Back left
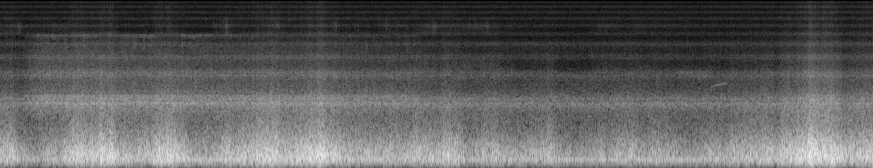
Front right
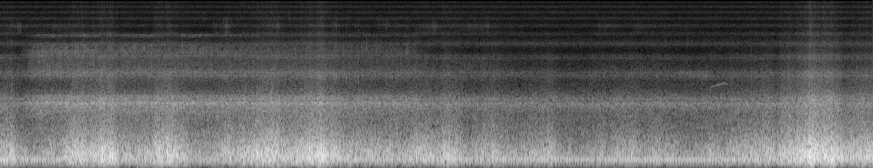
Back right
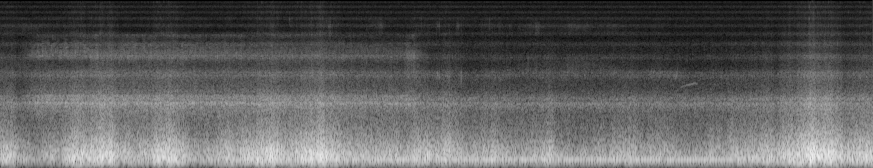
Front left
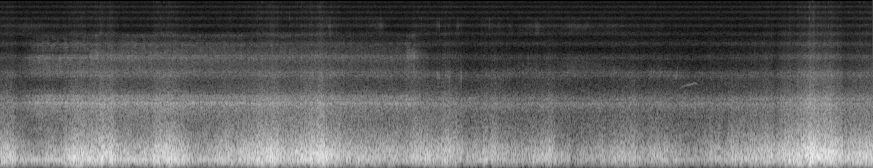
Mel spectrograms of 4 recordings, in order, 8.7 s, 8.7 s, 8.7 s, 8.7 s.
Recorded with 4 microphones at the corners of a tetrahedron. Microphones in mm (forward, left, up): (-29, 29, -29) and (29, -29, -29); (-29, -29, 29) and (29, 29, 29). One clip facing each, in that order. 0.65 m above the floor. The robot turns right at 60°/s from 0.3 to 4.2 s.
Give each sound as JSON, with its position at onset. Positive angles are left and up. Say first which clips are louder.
{"t": 0.0, "sound": "an engine running", "louder": "front right 1 dB, front left 1 dB", "azimuth_deg": 0}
